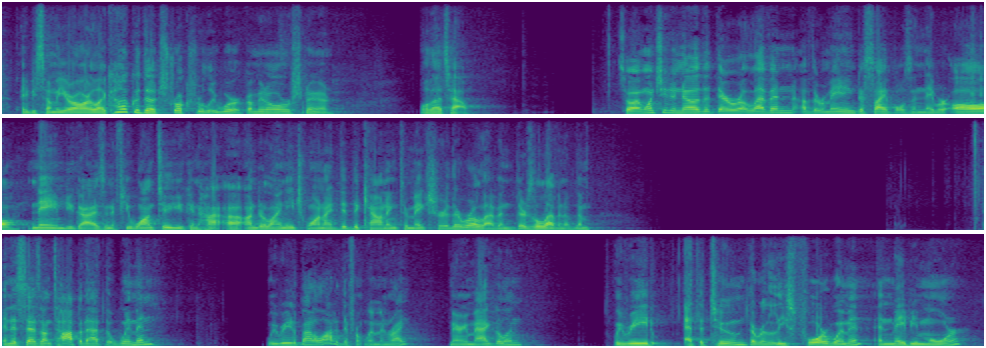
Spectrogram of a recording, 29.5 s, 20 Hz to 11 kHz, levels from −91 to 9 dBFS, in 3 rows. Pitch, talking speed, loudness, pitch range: 140 Hz, 205 wpm, -17 LUFS, 125-170 Hz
